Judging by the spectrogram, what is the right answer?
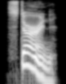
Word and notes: stern: stə’ː r n; スターン

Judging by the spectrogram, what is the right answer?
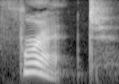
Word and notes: fret: frét; フレェット

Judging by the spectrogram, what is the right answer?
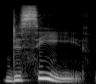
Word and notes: deceive: disíːv; ディスィーブ

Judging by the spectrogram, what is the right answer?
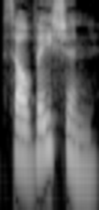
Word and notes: salvation: sælvéiʃən; サルベイション

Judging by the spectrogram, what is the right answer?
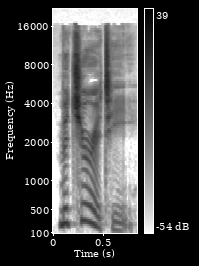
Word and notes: maturity: mətʃú ə rəti; マチュラティ

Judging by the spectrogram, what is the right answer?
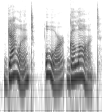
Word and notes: gallant: ɡǽlənt; ギャァラント

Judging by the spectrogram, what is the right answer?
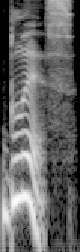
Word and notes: bliss: blís; ブリス

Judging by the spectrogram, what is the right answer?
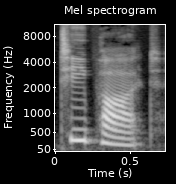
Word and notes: teapot: tíːpɑ̀t; ティーポット

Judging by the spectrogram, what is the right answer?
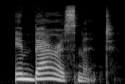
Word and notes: embarrassment: imbǽrəsmənt; インバラスメント

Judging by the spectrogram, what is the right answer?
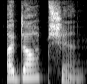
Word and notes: adoption: ədɑ’pʃən; アダプション

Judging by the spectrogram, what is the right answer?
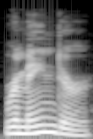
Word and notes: remainder: riméində r; リメインダァ

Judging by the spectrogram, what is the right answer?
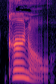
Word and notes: kernel: kə́ː r nl; カーノル

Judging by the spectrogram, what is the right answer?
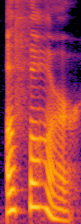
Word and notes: afar: əfάː r; アッファー

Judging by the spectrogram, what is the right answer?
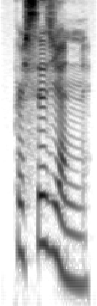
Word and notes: precision: prisíʒən; プリスィジャン

